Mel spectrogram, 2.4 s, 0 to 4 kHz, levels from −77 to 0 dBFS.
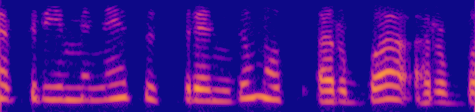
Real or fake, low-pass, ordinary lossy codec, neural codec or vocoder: real; 3.6 kHz; Opus, 24 kbps; none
